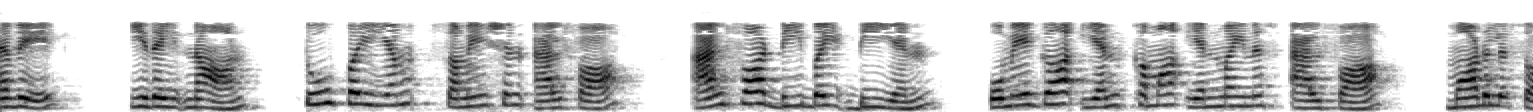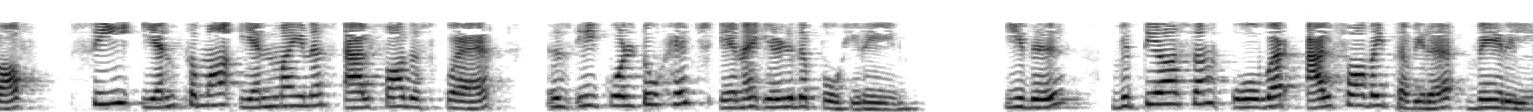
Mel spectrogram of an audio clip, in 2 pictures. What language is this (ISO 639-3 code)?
tam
